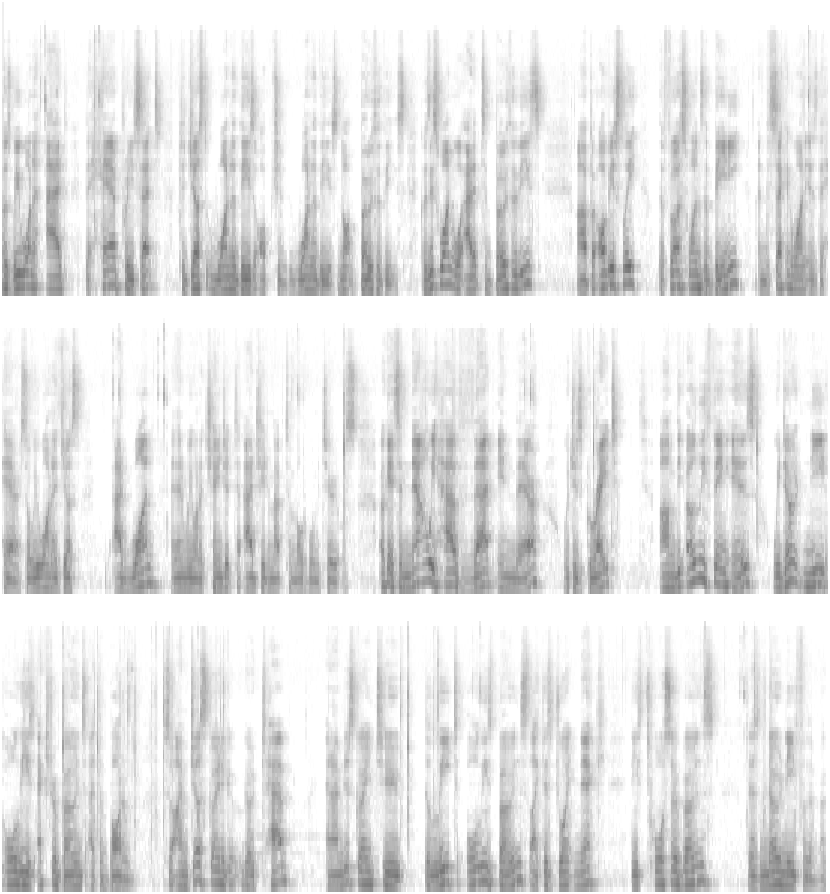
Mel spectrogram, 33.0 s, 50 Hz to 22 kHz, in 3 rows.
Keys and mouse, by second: 1.2 click, 10.9-14.9 drag, 15.5-16.5 middle drag, 17.0-17.3 middle drag, 17.9 click, 18.8 middle click, 21.0-22.5 middle drag, 22.8 middle click, 23.2 shift+middle click, 23.7 middle drag, 24.2-24.6 shift+middle drag, 24.8 Tab, 27.4 middle click, 28.2 click, 29.7 shift+click, 31.8 shift+click, 32.2 shift+middle click.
